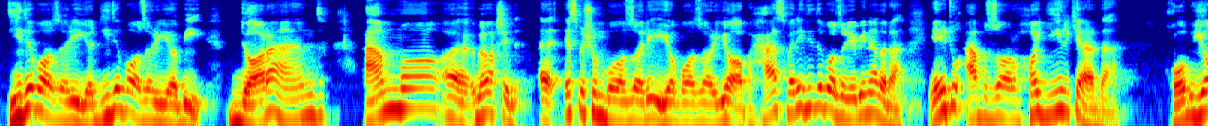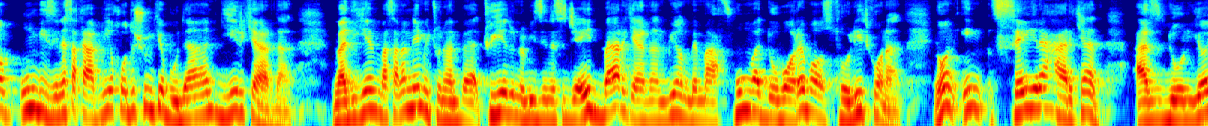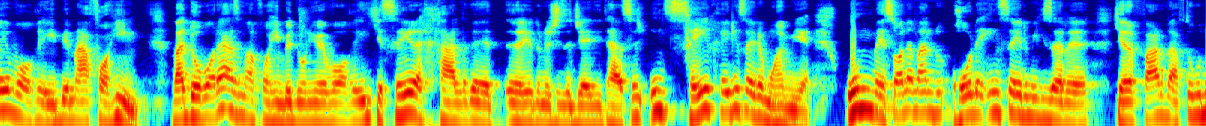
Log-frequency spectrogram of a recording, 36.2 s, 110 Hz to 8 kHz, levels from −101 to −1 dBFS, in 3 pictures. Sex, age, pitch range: male, 30-49, 125-175 Hz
